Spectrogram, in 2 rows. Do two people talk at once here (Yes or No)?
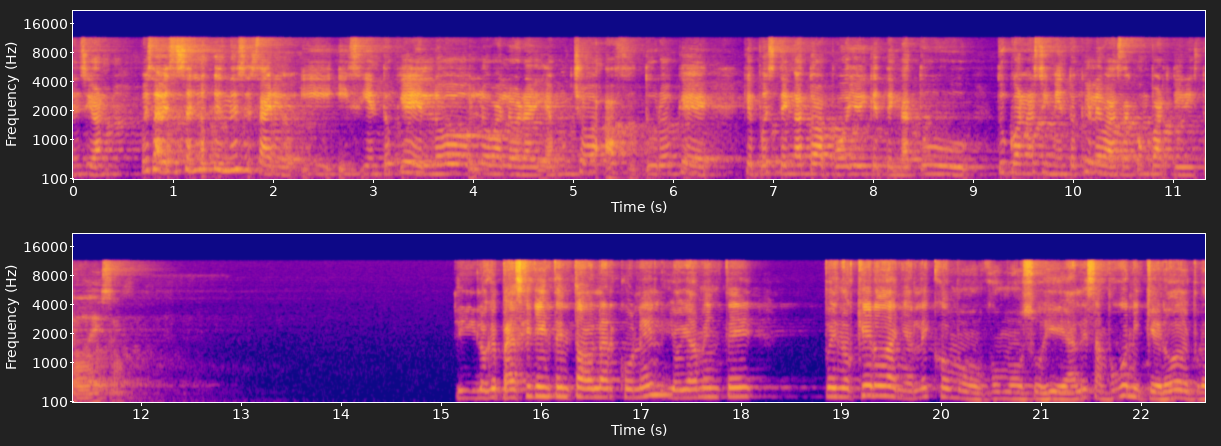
No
